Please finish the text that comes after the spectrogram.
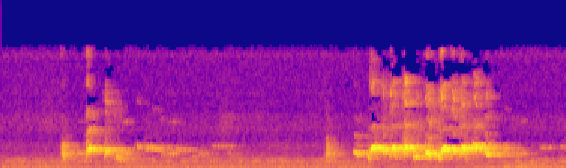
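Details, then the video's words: Wild bulbul singing to attract wild bulbuls: a warbled phrase fading into soft notes, a pause, then a louder, longer chattering burst, with a faint hum beneath. "تغريد بلبل وحشي لفتح البلابل الوحشية"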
